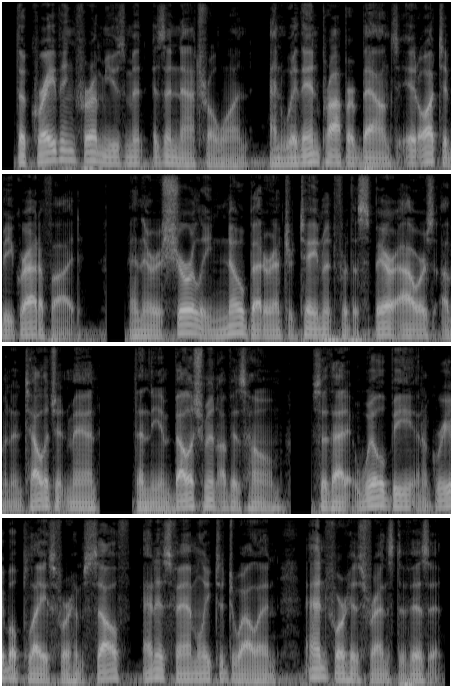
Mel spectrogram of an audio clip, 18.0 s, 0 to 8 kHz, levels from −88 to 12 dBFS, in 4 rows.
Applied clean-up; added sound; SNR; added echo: none; none; none; none.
